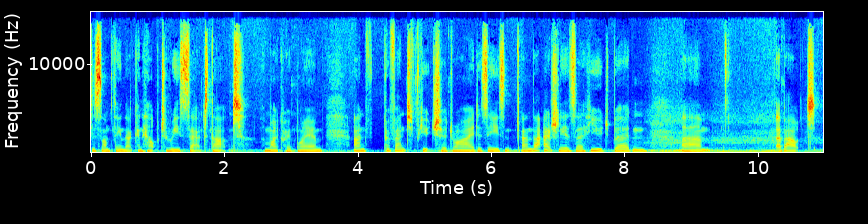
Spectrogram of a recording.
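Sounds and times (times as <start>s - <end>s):
speech: 0.0s - 9.7s, 10.3s - 10.9s
loud motorbike roaring past: 7.4s - 10.9s.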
